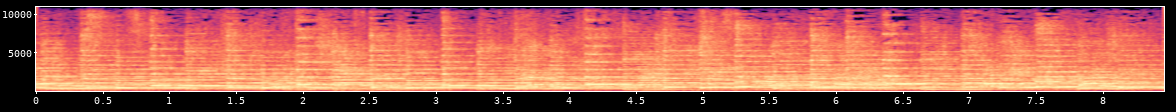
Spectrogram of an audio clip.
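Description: Instrumental music: a melody of short, separate notes at a steady level.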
